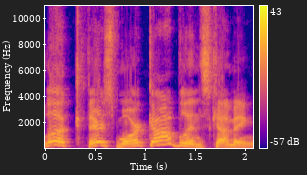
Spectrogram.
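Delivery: very high, very loud, swooping yelled shout. In a tabletop game, a player's character creates a diversion with a loud shout. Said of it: "in a very loud voice".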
